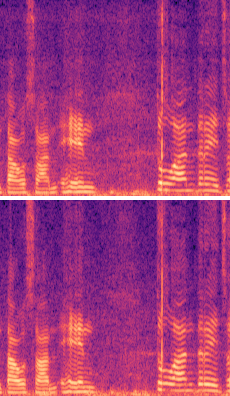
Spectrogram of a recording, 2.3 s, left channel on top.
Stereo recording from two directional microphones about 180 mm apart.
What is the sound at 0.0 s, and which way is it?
Speech, 30° right (ahead or behind).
